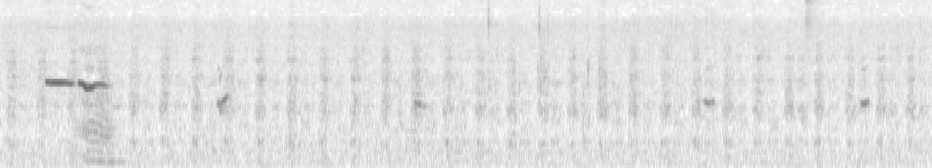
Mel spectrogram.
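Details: Ten-day-old Labrador Retriever puppies: one short, high squeak near the start, then a few faint, tiny chirps over soft, rapid, rhythmic ticking and rustling.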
